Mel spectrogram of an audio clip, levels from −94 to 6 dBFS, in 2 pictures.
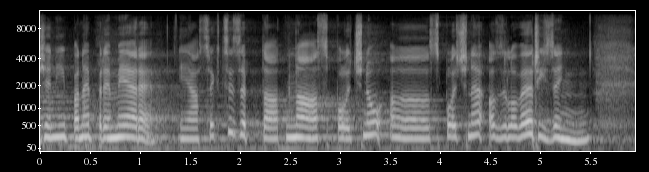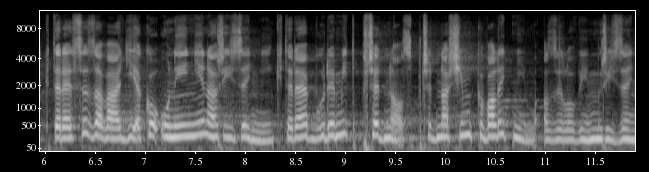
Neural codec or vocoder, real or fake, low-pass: none; real; 10.8 kHz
